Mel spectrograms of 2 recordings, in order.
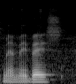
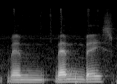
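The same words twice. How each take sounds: First: Meme base said meem, rhyming with seem; corrected pronunciation. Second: Mem base with a short e like them, slowly; mem, mem base stumbled, short e, hesitant; mispronounced. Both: Real, not acted. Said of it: "can mispronounce that as badly as me".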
